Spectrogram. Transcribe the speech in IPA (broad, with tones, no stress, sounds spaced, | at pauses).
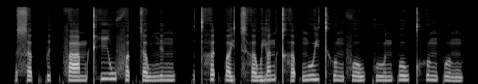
s ɐ˨˥ k̚ p ɪ˨˥ k̚ f aː˨ m kʰ iː˥ w f ɐ˧ k̚ s ɐ˨ w ŋ ɪ˧ ŋ | t̪ʰ ɐ˥ t̚ p ɐ˨ j t͡sʰ ɐ˨˧ w j ɐ˥ n kʰ ɐ˨˥ p̚ ŋ uː˥ j t̪ʰ ʊ˧ ŋ f o˨˥ w k uː˨˧ n p o˥ w kʰ ʊ˧ ŋ p ʊ˨˩ ŋ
